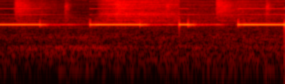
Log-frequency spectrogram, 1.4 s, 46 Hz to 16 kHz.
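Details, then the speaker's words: LTV-1150 home ventilator caregiver training: repeated high-pitched electronic beeps with flashing display message, signaling an alarm condition active now; ventilator audible alarm. "when an alarm occurs an alarm message is flashed in the display window an audible alarm is sounded this means the alarm is active or is occurring"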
